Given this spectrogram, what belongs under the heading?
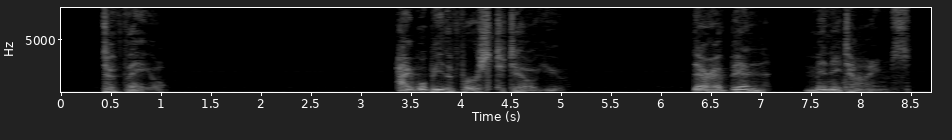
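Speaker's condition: Partial laryngectomy; no speech after laryngectomy

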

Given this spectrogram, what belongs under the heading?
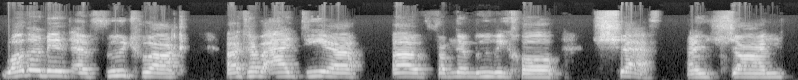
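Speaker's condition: Down syndrome; hesitant, repeats words and fillers, short phrases

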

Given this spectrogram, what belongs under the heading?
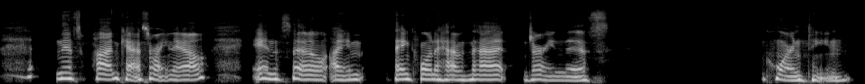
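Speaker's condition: ALS; voice weaker when tired or after much talking

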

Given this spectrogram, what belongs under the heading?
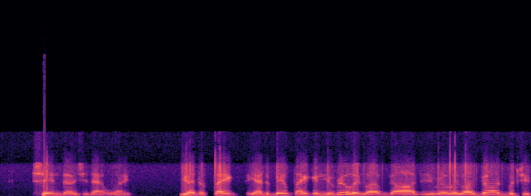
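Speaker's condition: Cerebral palsy; since birth

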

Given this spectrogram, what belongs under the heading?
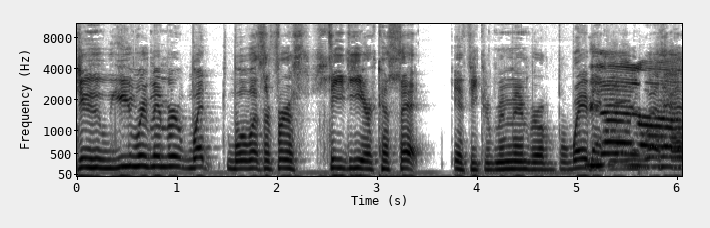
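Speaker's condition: Cerebral palsy; congenital, limited mobility

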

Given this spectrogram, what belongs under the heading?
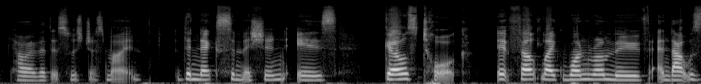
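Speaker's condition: No condition

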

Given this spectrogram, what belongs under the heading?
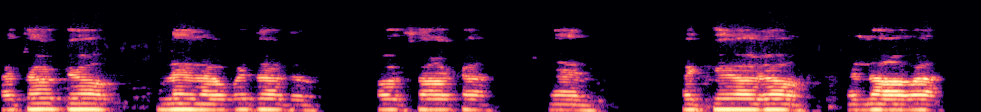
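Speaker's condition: ALS

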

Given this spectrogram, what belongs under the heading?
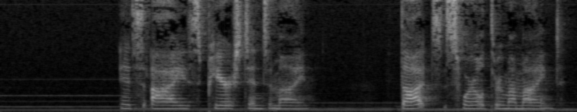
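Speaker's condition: No condition

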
